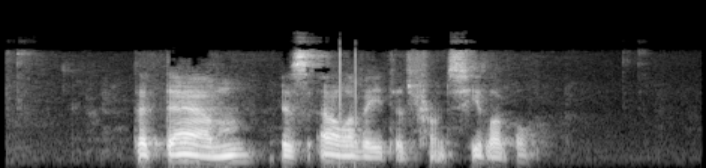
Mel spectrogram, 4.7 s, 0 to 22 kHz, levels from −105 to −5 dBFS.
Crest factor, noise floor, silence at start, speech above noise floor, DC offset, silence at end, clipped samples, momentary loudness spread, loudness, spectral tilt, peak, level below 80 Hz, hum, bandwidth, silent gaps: 18 dB; -67 dBFS; 0.9 s; 50 dB; under 0.1%; 1.2 s; under 0.1%; 12 LU; -17 LUFS; -3 dB/octave; -2 dBFS; -66 dBFS; none; 9.6 kHz; none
